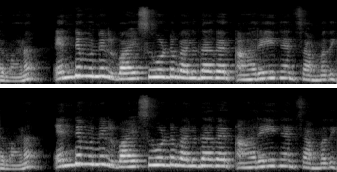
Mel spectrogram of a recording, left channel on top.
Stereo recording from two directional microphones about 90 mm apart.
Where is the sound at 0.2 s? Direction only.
25° right (ahead or behind).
